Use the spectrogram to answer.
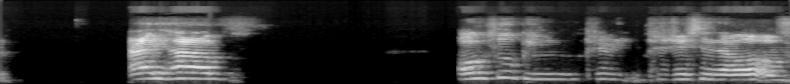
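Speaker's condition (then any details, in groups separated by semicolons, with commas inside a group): Cerebral palsy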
